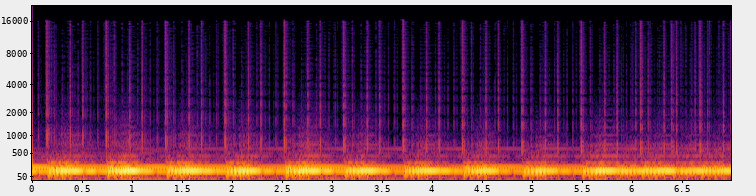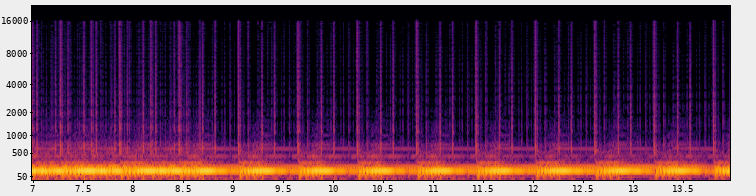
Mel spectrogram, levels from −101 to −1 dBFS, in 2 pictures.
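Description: Everyday sound where, from 5.85 to 8.67 s, a doubled audio track appears: a dry, full-band copy about a second late and a few dB quieter, starting and stopping abruptly, likely from a second, slower capture path.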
